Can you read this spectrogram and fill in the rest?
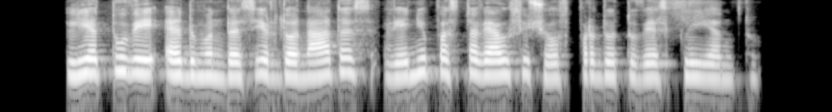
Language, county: Lithuanian, Vilnius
